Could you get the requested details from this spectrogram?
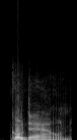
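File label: "godown", American English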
